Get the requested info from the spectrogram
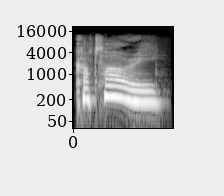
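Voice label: "qatari", British English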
